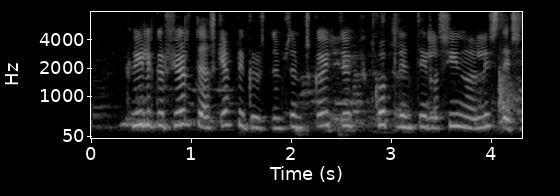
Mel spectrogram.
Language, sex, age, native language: Icelandic, male, 18-19, Icelandic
